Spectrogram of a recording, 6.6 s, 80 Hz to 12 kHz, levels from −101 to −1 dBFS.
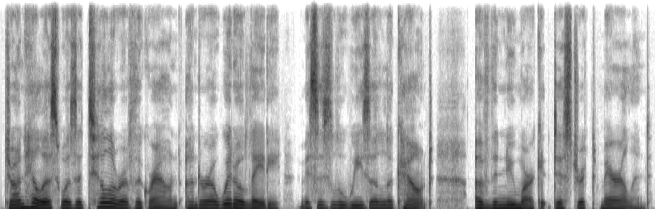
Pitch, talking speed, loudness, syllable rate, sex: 175 Hz, 200 wpm, -18 LUFS, 5.2 syllables/s, female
